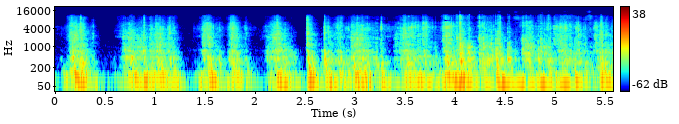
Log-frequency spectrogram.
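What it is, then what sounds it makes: Plastic perforated lid being scratched. Fingertips and nails scratch and rub the textured surface of a white perforated plastic lid with a woven pattern that is hollow underneath. The result is dry, rustling scratching in uneven bursts separated by short pauses, with a dull, hollow low end.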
